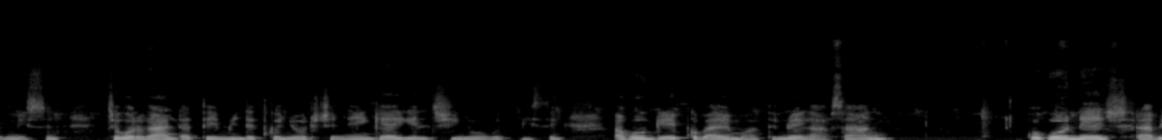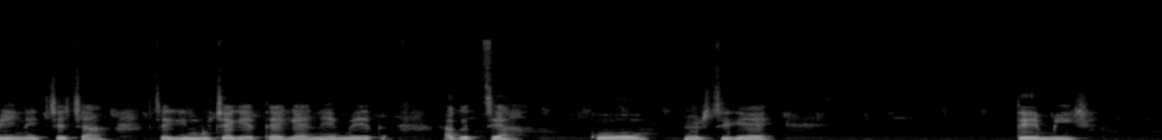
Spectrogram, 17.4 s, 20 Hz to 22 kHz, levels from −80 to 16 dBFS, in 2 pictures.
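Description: No technical faults can be heard anywhere in the recording. Nothing in the signal calls for comment at any point.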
